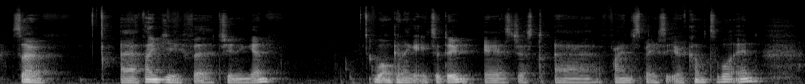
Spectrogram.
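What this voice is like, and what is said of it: Scottish accent. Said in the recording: “I've just moved down from Scotland. So I apologise if my accent is a little bit all over the place”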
